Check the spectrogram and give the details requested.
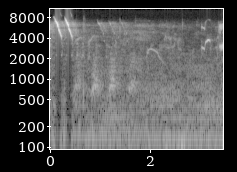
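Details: A Yellow-bellied Seedeater singing in the bush gives two quick, very high notes that slur downward, then a few faint thin whistles over a quiet outdoor background.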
